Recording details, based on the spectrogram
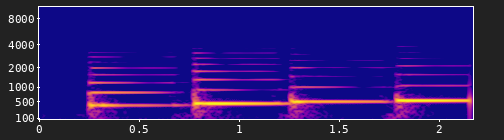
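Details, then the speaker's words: Fully restored Bösendorfer grand piano, 170 cm long: four clean notes stepping upward, each ringing evenly with full rich tone, no buzz or rattle, rich bass; normal even tone. "it's a very even tone"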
